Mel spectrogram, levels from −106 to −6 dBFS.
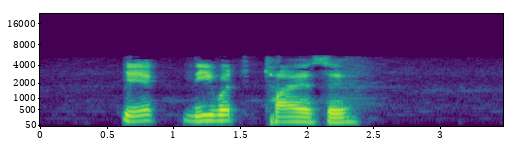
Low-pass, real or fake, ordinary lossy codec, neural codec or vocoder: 5.4 kHz; real; AAC, 48 kbps; none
